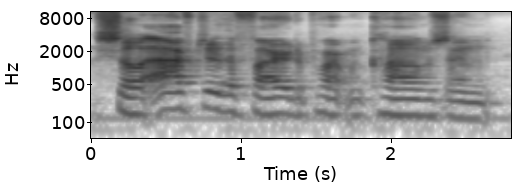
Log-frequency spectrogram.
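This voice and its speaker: Recapping a TV episode casually, a man with a mid-range, sharp-toned voice meanders slowly, stopping to correct himself and using lots of fillers.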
